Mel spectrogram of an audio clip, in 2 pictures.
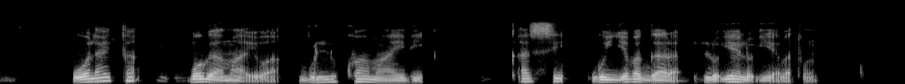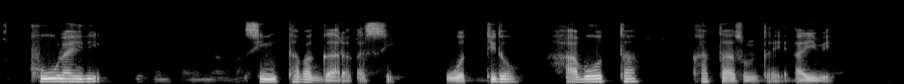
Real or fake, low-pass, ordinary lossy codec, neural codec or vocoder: real; 7.2 kHz; Opus, 16 kbps; none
